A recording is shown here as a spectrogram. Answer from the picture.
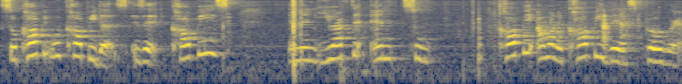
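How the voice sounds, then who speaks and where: At a moderate pace, a woman speaks with an extremely high pitch over noticeable background noise. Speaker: coding tutorial maker. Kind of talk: tutorial. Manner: halting.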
